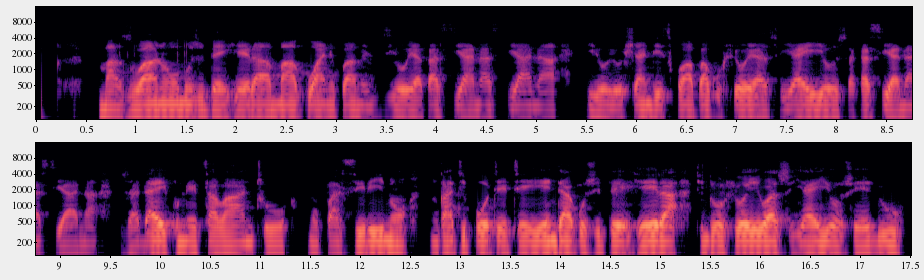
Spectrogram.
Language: Ndau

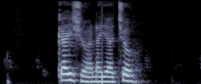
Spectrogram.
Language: Basque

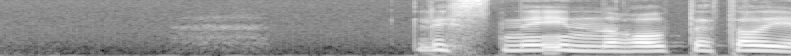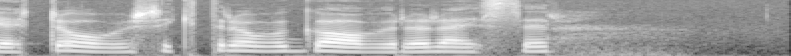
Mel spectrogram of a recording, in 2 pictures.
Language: Norwegian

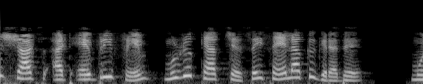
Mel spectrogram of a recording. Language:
Tamil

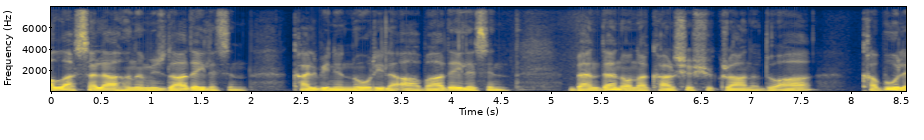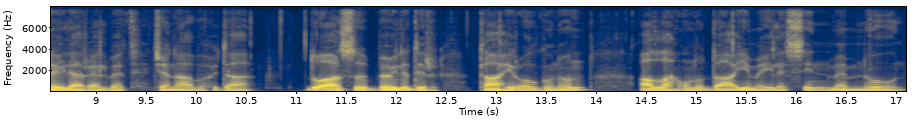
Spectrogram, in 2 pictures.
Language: Turkish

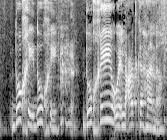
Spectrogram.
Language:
Hebrew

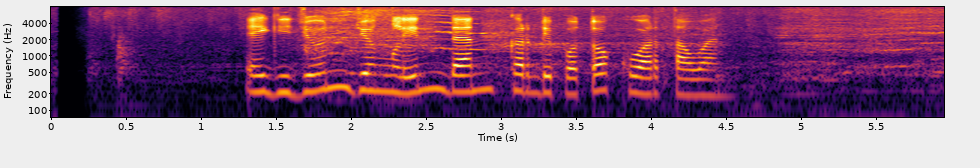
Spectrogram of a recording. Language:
Sundanese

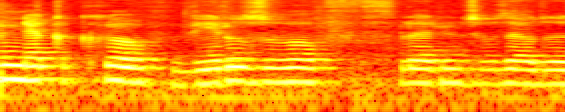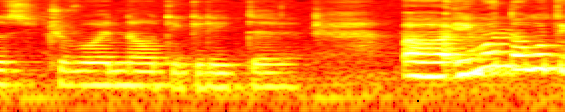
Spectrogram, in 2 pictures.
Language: Bulgarian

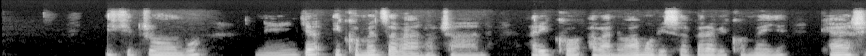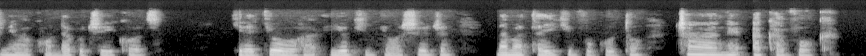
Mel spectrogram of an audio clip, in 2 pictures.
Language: Rundi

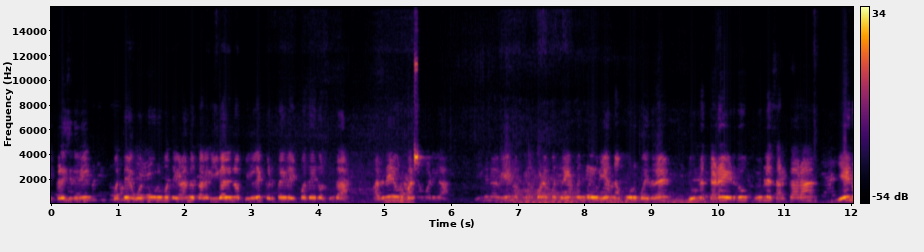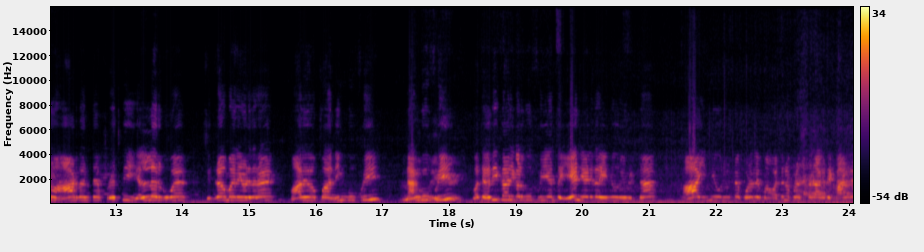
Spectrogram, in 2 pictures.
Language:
Romanian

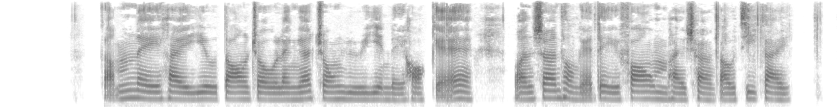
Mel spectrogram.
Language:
Cantonese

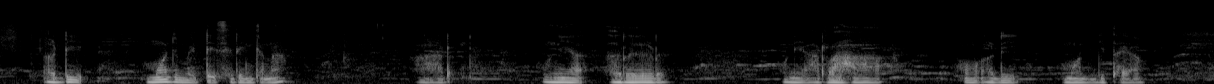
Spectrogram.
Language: Santali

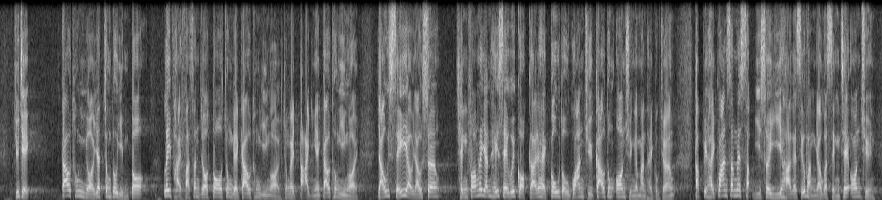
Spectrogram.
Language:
Cantonese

